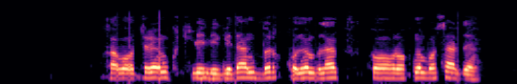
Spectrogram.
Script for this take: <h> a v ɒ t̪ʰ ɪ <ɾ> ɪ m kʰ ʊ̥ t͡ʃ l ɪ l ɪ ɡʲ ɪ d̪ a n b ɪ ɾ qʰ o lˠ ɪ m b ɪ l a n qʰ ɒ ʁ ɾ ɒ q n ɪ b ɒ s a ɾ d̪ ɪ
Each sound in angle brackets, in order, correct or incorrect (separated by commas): incorrect, correct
